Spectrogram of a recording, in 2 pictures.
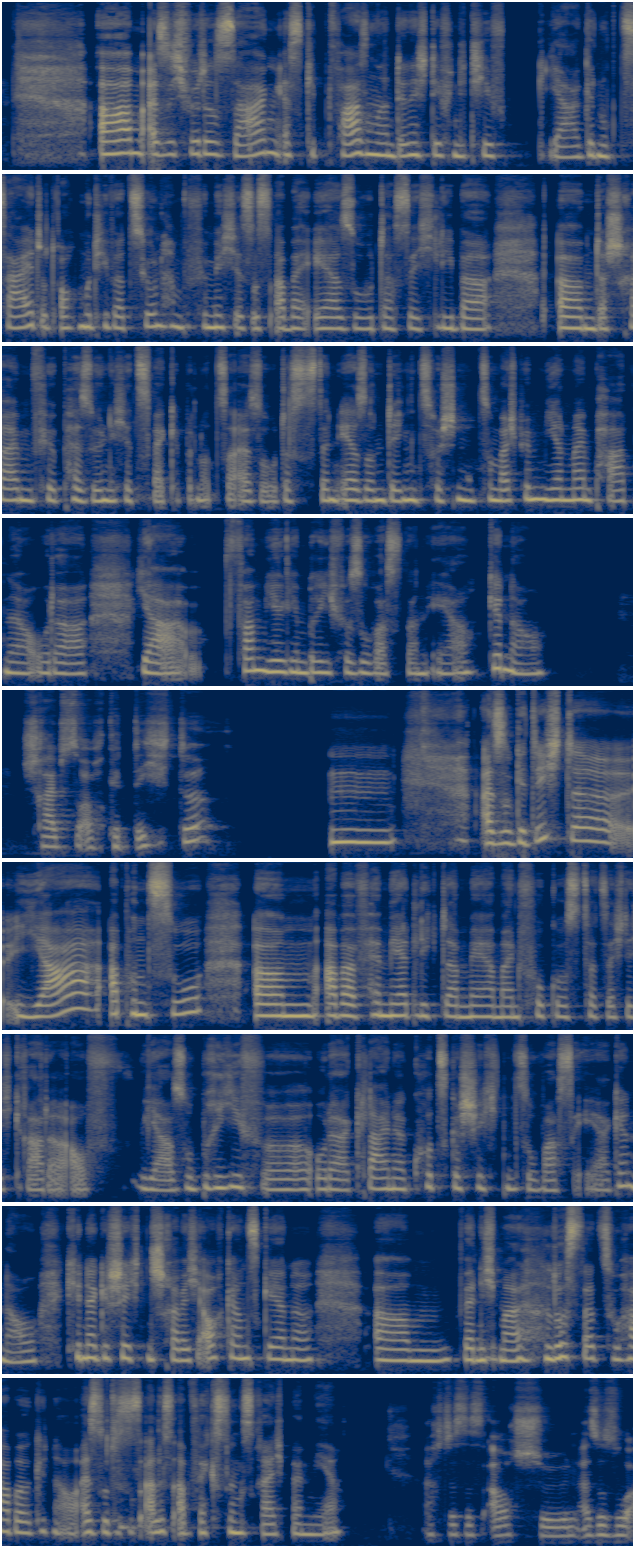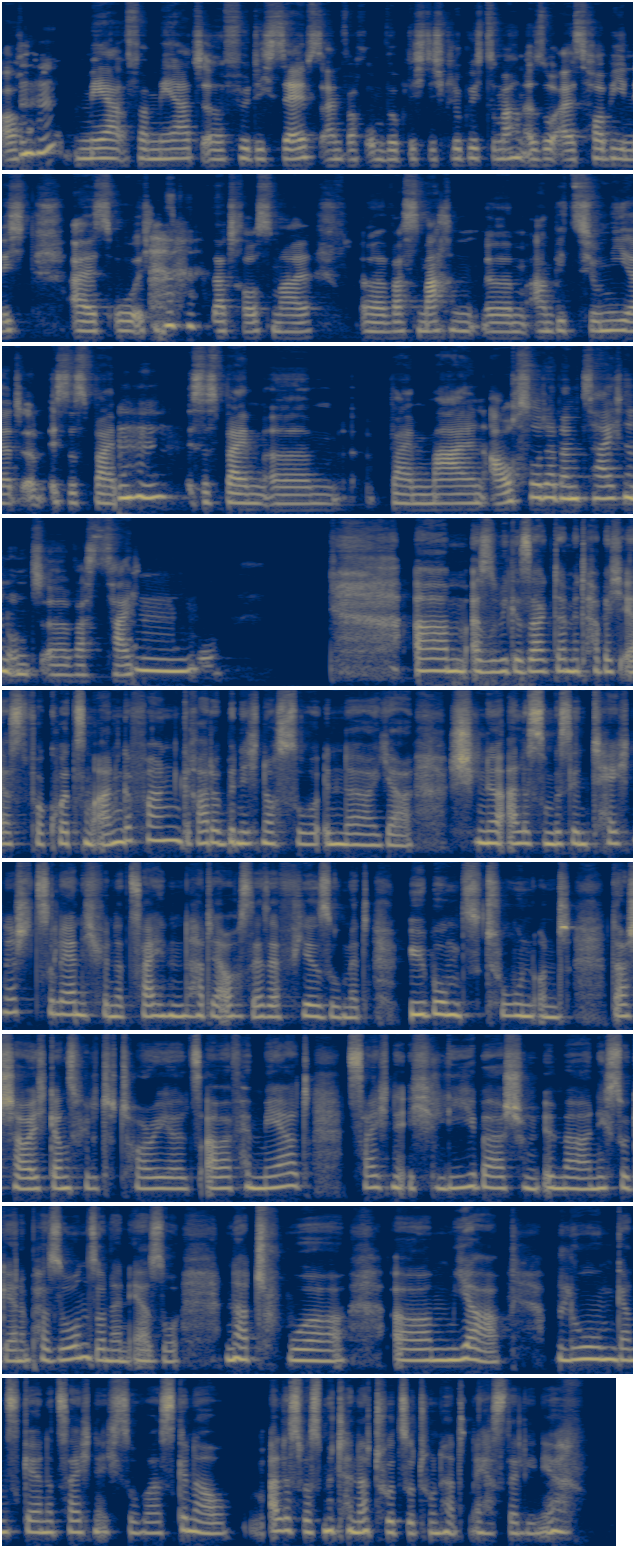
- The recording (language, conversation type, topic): German, podcast, Wie stärkst du deine kreative Routine im Alltag?
- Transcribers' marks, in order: other background noise; chuckle; laughing while speaking: "Lust"; tapping; chuckle; laughing while speaking: "mit der Natur"; laughing while speaking: "erster Linie"; snort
